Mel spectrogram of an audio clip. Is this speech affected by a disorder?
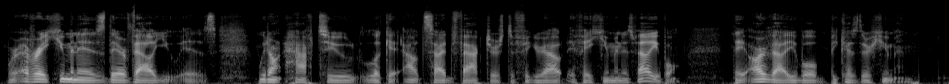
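No.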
